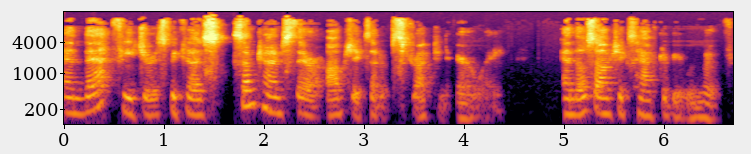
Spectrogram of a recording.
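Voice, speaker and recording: A woman with a Midwestern accent speaks at a moderate pace with big swings in loudness. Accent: General American (Midwest). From Kansas, US Midwest. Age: 70s. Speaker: retired nurse. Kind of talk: interview. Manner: halting, with many fillers.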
